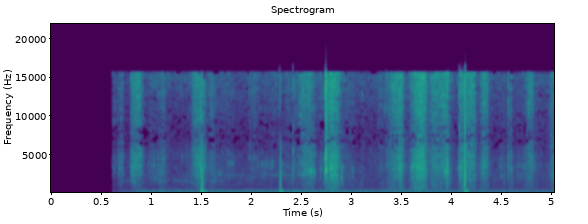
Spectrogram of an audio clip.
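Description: Small hand saw cutting through a green branch: repeated rasping strokes as the blade works back and forth in the wood, with three sharp clicks standing out.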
